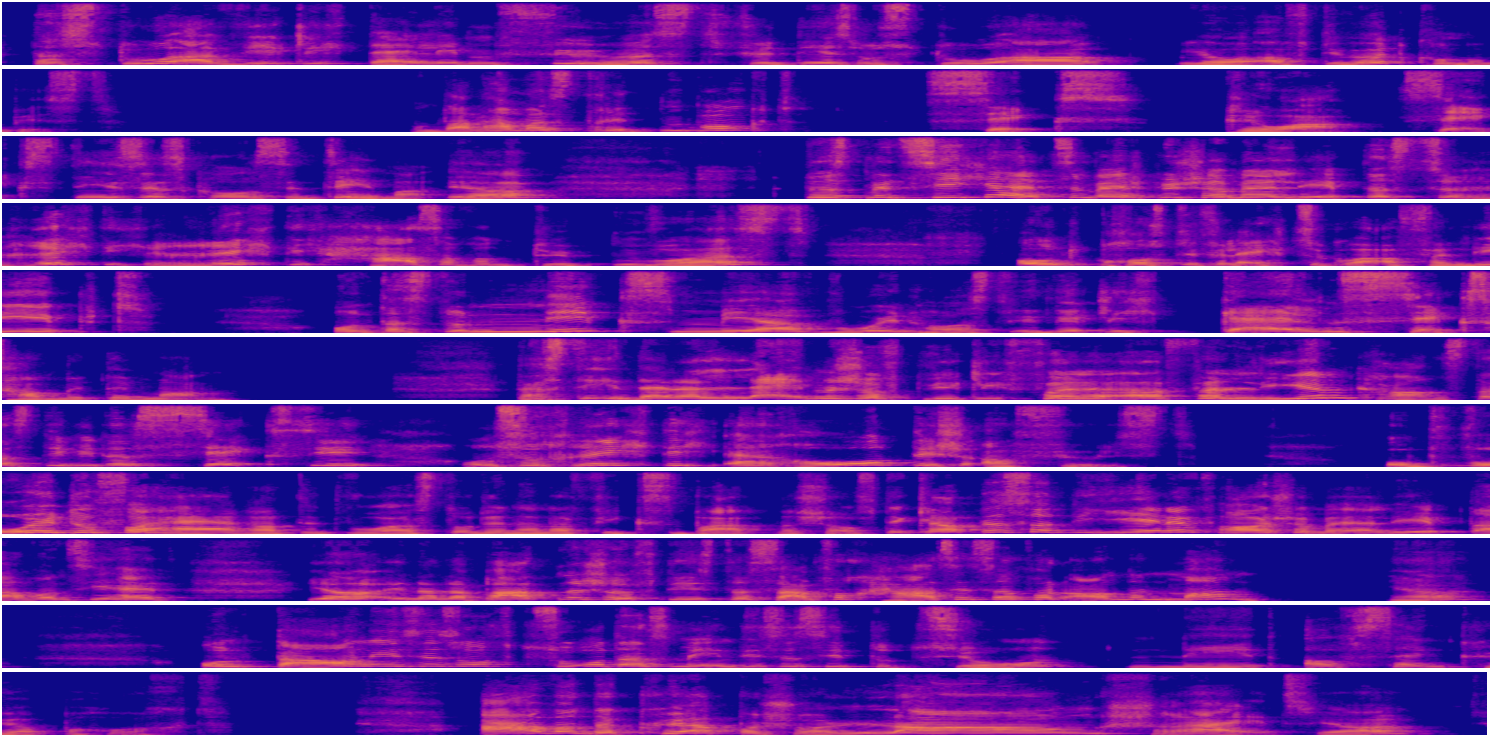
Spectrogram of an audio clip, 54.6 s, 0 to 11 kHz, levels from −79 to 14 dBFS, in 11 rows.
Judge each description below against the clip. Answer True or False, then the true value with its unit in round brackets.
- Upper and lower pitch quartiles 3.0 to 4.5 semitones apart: False (5.2 semitones)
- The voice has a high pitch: True (240 Hz)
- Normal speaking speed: True (165 wpm)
